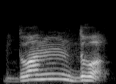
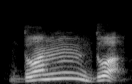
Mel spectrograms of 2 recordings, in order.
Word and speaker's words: द्वंद्व: द्वंद्व, ध्यान से सुनना मेरे शब्द को, मैं क्या कह रहा हूं, मेरे उच्चारण को। द्वंद्व, देखो दोनों में वाह साफ झलक रहा होगा जब मैं बोलता हूं द्वंद्व, ठीक है।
